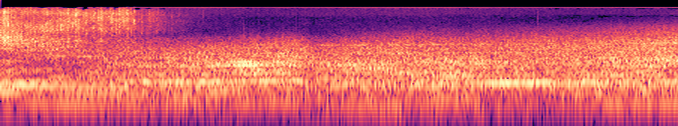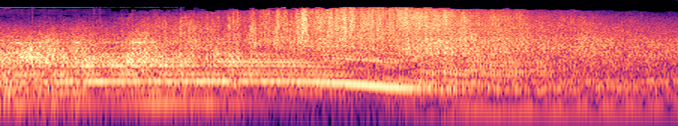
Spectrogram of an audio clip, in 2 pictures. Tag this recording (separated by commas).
Race car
